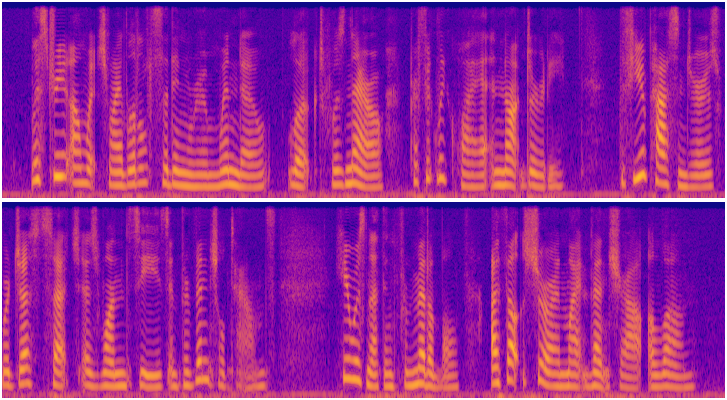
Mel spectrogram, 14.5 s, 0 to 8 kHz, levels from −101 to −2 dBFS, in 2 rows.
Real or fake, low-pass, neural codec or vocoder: fake; 7.2 kHz; codec, 16 kHz, 6 kbps, DAC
